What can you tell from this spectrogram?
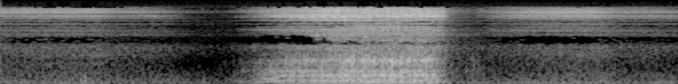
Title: Worlds Loudest Snoring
